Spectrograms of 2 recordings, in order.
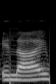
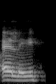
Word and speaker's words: Ellie: live good morning ellie do we pronounce ellie or eli what do you prefer oh ellie well my full name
